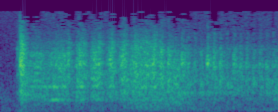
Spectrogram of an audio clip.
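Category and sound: vehicle, taxi engine starting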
